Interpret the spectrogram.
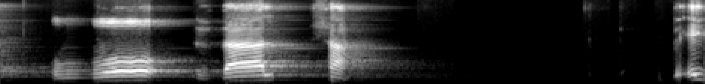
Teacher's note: জিহ্বার আগা সামনের উপরের দুই দাঁতের আগার সঙ্গে লাগাইয়া উচ্চারিত হয়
